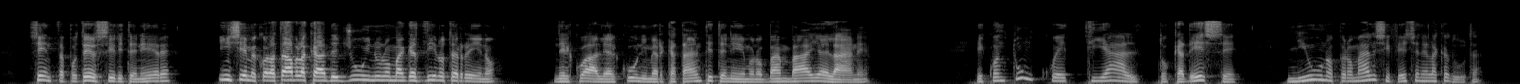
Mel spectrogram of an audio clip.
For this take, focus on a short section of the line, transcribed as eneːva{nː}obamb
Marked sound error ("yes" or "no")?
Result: yes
